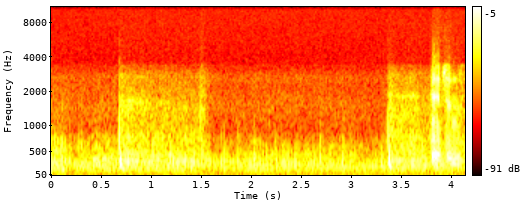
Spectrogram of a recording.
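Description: Steady hiss and hum of an open radio commentary line between callouts, with two brief falling chirps and a faint click on the line.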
